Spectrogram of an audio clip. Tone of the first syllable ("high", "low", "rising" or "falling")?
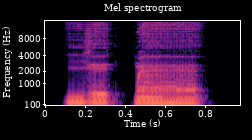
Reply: low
